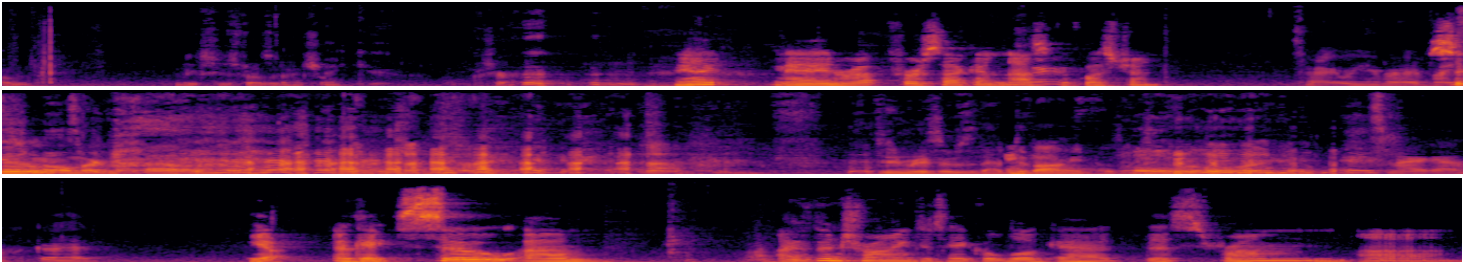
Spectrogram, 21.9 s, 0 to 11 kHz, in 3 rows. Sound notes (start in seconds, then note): 10.7 laughter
